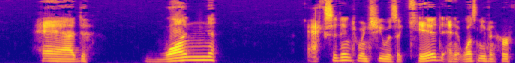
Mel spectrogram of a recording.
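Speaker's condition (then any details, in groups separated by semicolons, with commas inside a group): Cleft lip and palate; nose still slightly crooked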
